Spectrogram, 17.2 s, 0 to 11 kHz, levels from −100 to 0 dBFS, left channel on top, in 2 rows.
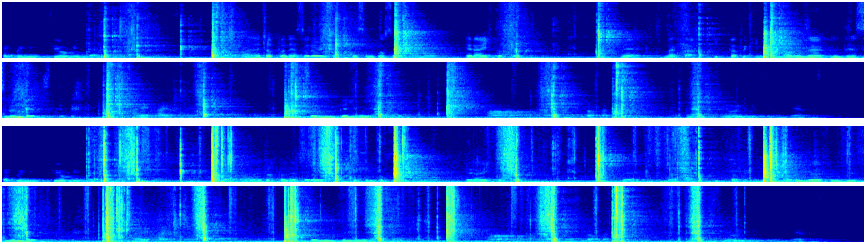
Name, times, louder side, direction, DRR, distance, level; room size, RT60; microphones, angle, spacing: voice 1, 0.0-1.7 2.5-2.6 9.9-11.2 13.5-16.8, left 1 dB, 35° left, 1 dB, 1.8 m, -68 dB
sound 1, 0.8-16.0, right 12 dB, 80° right, 0.4 m, -48 dB
voice 2, 2.4-5.2 6.2-9.4 11.4-12.7, left 2 dB, 85° left, 6 dB, 1.0 m, -62 dB
20.5 x 17.5 x 3.1 m, 1.3 s
head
